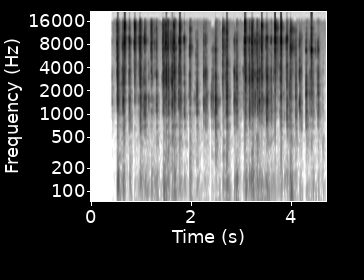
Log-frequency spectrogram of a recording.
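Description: A small white 60% mechanical keyboard with plastic keycaps is typed on with the fingertips of both hands in continuous keypresses. After a brief silence, rapid bright, clicky key strikes follow one another with very short decay, forming an uneven, steady typing rhythm.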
